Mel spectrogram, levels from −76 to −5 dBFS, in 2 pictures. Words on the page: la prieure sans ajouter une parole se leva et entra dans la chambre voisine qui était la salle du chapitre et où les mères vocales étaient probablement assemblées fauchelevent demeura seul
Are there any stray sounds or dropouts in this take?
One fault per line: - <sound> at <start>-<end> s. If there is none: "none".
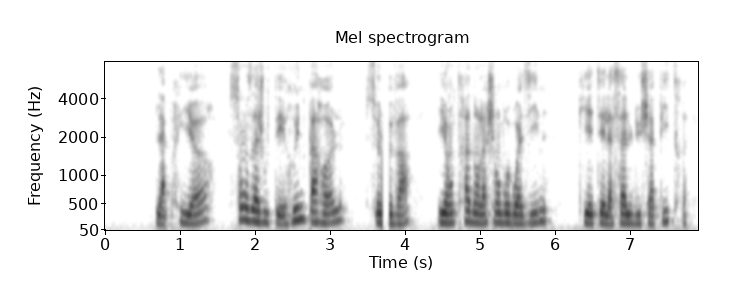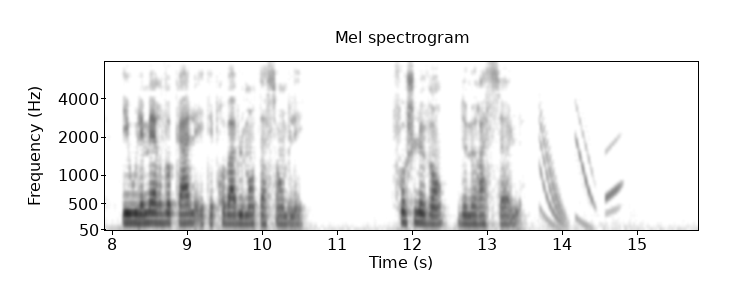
- dropout at 3.7-3.8 s
- chirp at 13.7-14.8 s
